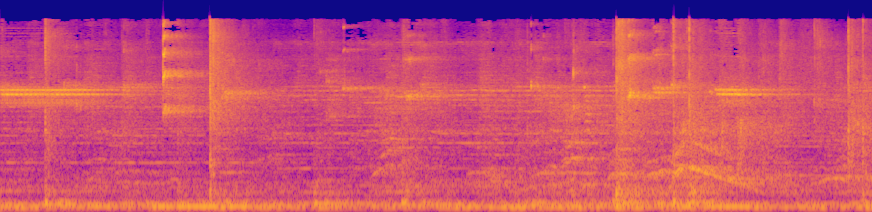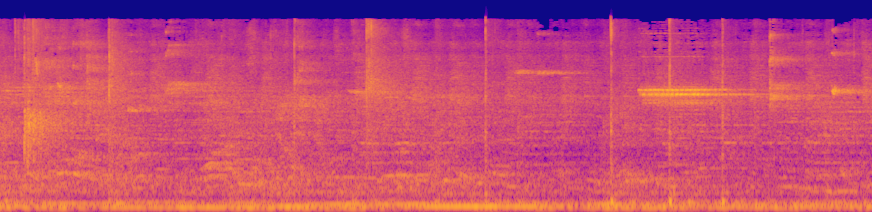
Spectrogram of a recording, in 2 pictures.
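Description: A volleyball thumps off hands and arms in a large echoing gym.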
